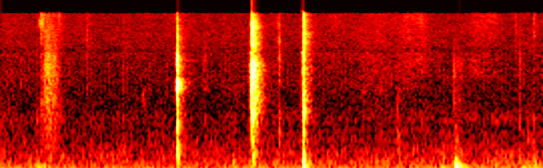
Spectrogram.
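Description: A plastic cap snaps shut.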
